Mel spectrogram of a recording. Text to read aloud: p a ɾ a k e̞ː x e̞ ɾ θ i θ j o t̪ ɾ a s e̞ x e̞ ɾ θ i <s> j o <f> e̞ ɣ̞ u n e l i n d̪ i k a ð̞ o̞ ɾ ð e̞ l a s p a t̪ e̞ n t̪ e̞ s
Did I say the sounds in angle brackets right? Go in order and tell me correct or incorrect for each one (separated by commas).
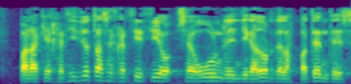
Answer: incorrect, incorrect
